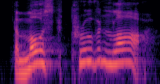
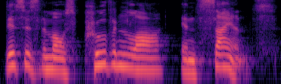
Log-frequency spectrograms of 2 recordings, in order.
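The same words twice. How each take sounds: First: "most" lifted much higher, the whole phrase driven home; emphatic repeat. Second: Said in the usual way. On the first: Real, not acted. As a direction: hammer "most proven" from a high pitch.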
